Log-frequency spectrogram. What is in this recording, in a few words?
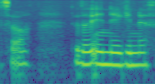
"unig", Welsh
